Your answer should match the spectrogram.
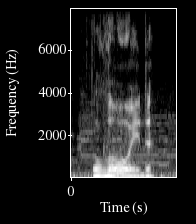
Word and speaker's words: Lloyd: Lloyd. Because people forget. – L-L-O-Y-D.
